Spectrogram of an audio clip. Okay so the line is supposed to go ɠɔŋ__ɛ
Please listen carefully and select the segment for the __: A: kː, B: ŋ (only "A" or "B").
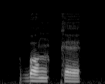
A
